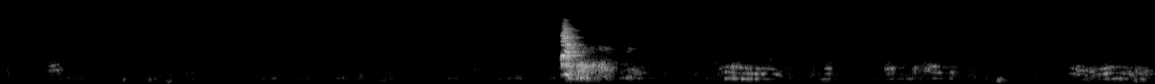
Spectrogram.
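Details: Eight Cavalier King Charles Spaniel puppies, Daisy's six joined with Robin's two remaining pups during play; a sudden sharp yelping bark stands out, followed by a string of lower, softer grumbling yips and small whines.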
